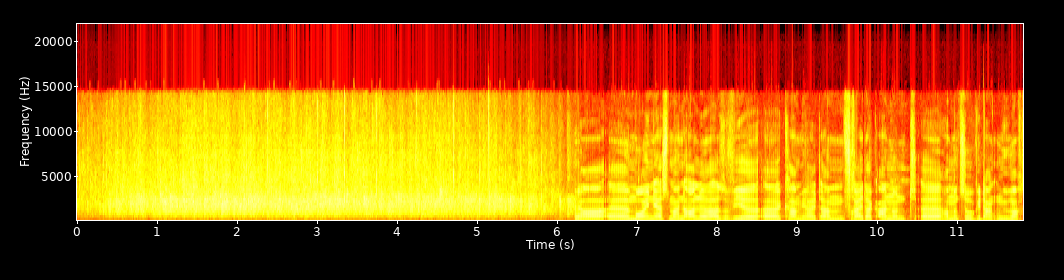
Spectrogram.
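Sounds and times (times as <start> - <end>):
audience applause: 0.0 - 6.4
speech: 6.2 - 11.8.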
